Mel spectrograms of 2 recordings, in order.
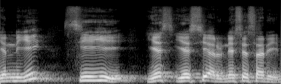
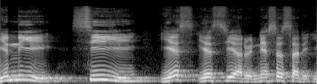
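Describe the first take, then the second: Both takes have the same delivery.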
